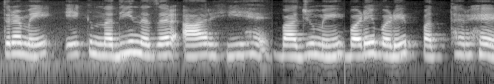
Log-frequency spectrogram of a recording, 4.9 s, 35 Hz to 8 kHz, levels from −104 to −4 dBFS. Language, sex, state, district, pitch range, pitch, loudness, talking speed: Hindi, female, Maharashtra, Sindhudurg, 220-240 Hz, 230 Hz, -16 LUFS, 170 wpm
